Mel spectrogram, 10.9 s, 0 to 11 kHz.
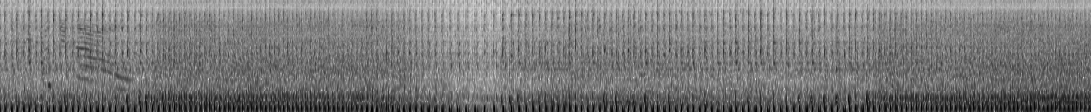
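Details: Lawnmower, RV150 single-cylinder engine with Briggs air box, first start after reassembly and refuelling, carburettor bolts tightened; steady even pulsing with a brief mid-clip dip and quick recovery; runs cleanly.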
